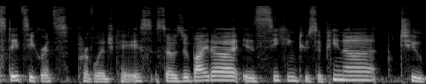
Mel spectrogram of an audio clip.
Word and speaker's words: Zubaydah: Okay, so the next case we wanted to debrief was United States versus Abu Zubaydah, whose name the Chief Justice seems to believe is pronounced Zubaydu.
